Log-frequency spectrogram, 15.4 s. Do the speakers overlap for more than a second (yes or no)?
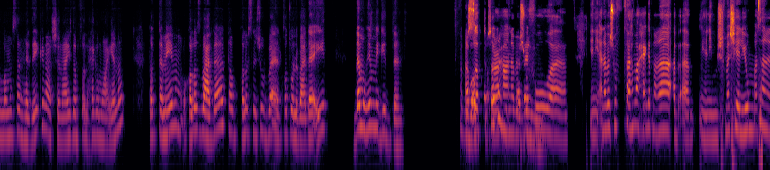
yes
